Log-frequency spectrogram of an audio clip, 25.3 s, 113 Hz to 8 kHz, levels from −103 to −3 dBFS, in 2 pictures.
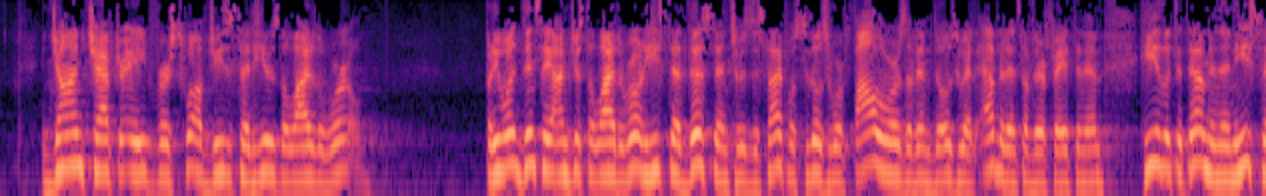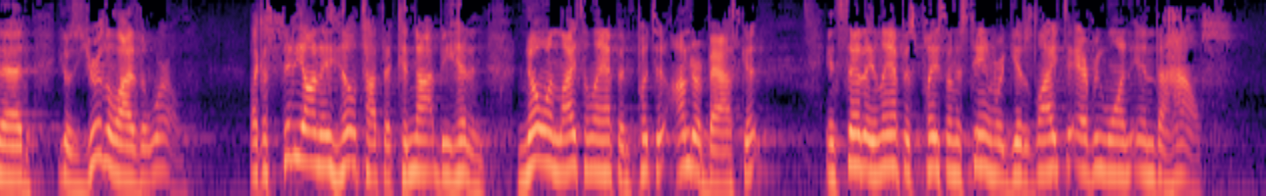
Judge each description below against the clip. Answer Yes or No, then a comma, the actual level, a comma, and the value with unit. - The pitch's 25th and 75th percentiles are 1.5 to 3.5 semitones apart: Yes, average, 3.1 semitones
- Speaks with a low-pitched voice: No, medium, 185 Hz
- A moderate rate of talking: No, fast, 240 wpm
